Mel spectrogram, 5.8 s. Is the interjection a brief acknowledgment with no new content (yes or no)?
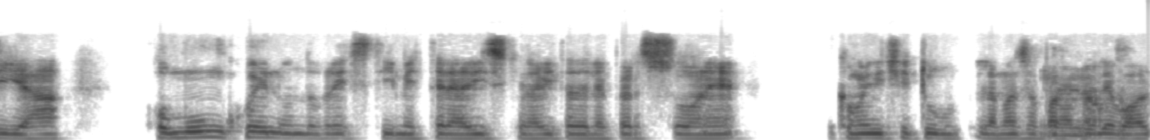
yes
